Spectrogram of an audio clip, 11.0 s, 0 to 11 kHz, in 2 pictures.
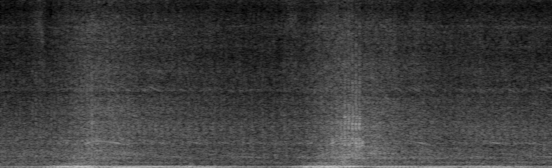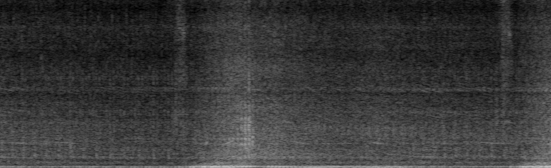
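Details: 2011 Subaru WRX flat-four, 80k miles, Cobb Stage 2+ off-the-shelf tune, catted downpipe and SF intake, revs up and settles to idle with a deep knock; owner suspects rod bearing knock, not confirmed.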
